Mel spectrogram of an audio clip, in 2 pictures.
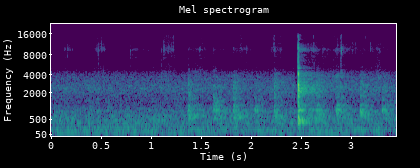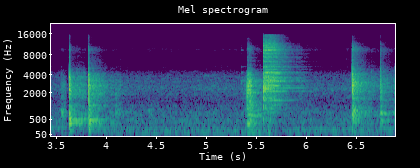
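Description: A metal spoon scraping food inside a plastic blender jar, with light scrapes and then four sharp clatters of the spoon knocking against the jar.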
